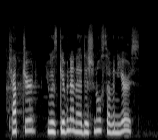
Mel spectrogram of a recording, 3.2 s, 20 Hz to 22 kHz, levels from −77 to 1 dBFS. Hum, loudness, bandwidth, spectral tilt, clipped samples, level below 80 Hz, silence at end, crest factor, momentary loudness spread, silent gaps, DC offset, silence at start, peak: none; -22 LUFS; 10 kHz; -4 dB/octave; under 0.1%; -82 dBFS; 0.45 s; 18 dB; 6 LU; none; under 0.1%; 0.15 s; -4 dBFS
